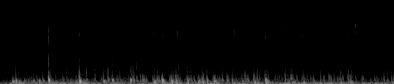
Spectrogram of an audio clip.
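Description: Fingertips of both hands rub and press the forehead and temples of a life-size silicone/rubber practice mannequin face resting on a pink pillow, its surface glossy with lotion. Soft, squishy, low rubbing sounds continue throughout, with frequent brief wet presses and faint bright crackles.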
